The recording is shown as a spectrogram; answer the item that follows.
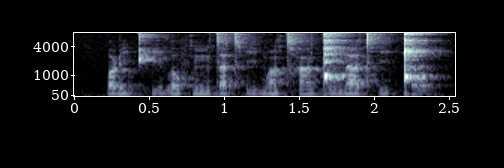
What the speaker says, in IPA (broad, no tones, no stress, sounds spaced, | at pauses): ɔ ɽ iː kʰ i ð ɔ f ĩː t a tʰ iː b ɑ̃ tʰ ã ǃ ĩ n aː tʰ iː ǃ ɔ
